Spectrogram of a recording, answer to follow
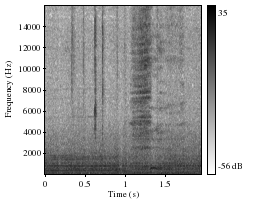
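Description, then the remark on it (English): A loud, continuous roar from a hybrid supercar engine under acceleration, the engine approaching 200 horsepower per liter and combined with an electric motor of about 94 horsepower, thick and low with a steady droning tone running through it for about two seconds, with no one talking. “It's only 94 horsepower or so from the electric motor itself, but combined with this engine, which is now approaching 200 horsepower per liter.”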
